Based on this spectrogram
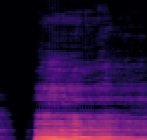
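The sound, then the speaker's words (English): After a short silence, a single long, voiced yawn starts abruptly, loud, its pitch sliding slowly downward for nearly two seconds before tapering off. “it's not a Thoughty Thoughts podcast if I don't yawn multiple times throughout it, so we're off to a great start”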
